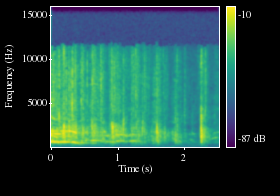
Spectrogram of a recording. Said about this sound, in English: Everybody applauding gets gold stars.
